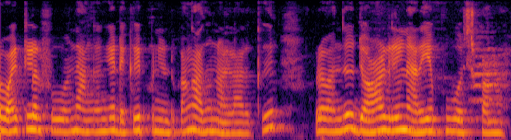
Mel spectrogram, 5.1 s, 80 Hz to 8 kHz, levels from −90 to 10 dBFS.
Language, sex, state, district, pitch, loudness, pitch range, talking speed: Tamil, female, Tamil Nadu, Kanyakumari, 215 Hz, -17 LUFS, 200-230 Hz, 175 wpm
